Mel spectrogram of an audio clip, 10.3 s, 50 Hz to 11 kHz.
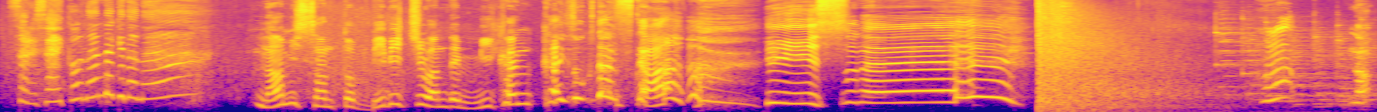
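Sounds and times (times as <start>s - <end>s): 
speech: 0.1s - 7.8s, 9.4s - 10.3s
gunshot in an audio drama set at sea: 7.8s - 9.4s.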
